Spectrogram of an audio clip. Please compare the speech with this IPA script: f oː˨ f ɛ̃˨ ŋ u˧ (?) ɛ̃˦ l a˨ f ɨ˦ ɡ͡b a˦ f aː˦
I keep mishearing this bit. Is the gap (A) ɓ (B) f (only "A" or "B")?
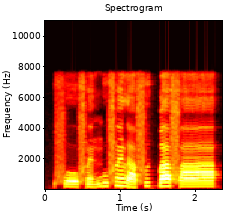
B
